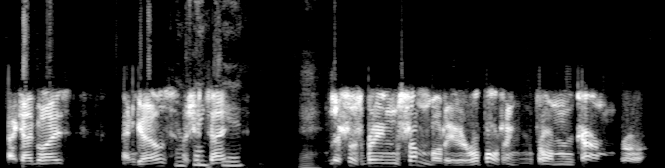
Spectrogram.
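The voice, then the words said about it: Impression of reporter Peter Harvey. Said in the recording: “your impression ... Peter Harvey”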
